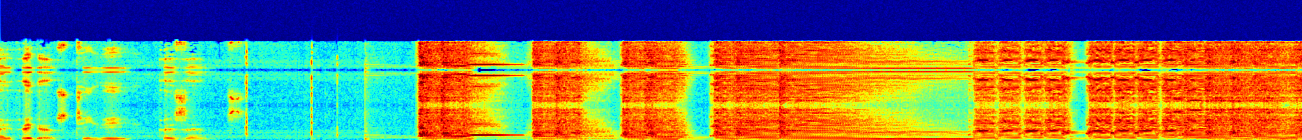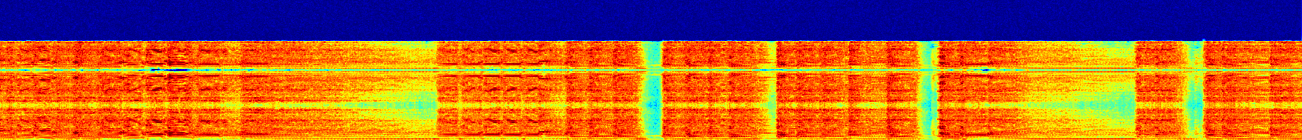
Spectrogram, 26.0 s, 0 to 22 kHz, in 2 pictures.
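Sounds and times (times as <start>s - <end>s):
guitar music: 3.7s - 26.0s.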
